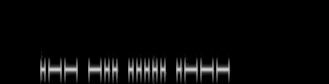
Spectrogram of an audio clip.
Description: Morse code, heard as a keyed tone, about 29 wpm, 700 Hz. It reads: WD5J
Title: USA Call Signs - 4 Characters - Repeated 2x - 30wpm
